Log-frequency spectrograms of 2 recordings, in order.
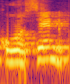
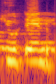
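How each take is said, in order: First: The word begins with a 'ko' sound. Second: The word begins with a 'kyu' sound. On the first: "कुछ लोग कोसेंट पढ़ते हैं" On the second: "कुछ लोग क्यूटेंट पढ़ते हैं"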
